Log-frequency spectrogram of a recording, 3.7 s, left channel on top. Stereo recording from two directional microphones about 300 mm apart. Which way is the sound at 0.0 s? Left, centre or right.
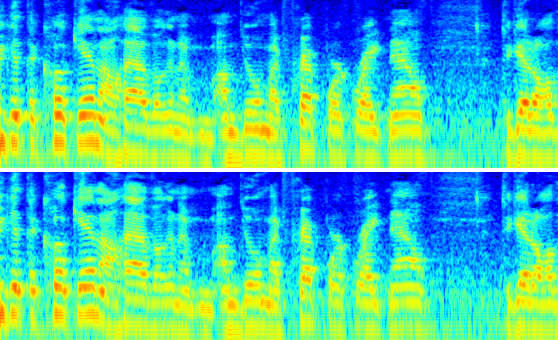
Centre.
